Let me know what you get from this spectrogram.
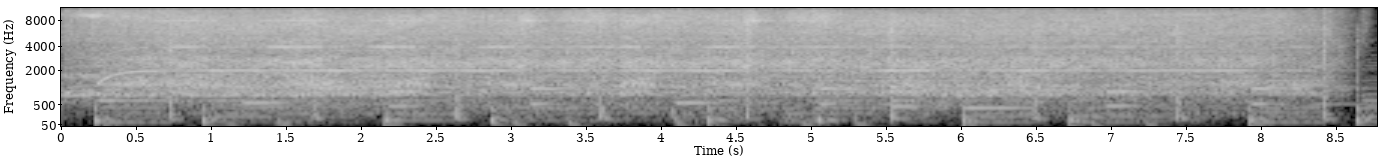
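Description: Hair dryer blowing: its motor whine rises in the first moment, then holds steady over a loud rush of air until it cuts off near the end. Children's background music plays underneath.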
